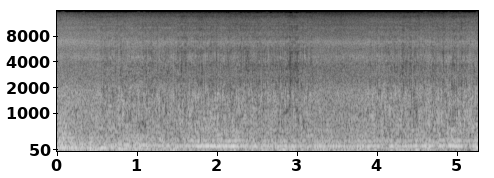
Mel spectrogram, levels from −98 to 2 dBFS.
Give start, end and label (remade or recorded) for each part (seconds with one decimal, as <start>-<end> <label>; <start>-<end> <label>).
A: 0.0-0.5 recorded; 0.5-3.2 remade; 3.2-3.9 recorded; 3.9-5.3 remade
